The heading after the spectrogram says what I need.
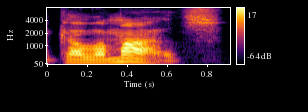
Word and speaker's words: calamari: So, Capacul uh like like calamari in New Jersey, we would say galamad. Yeah, that's the way Italian Americans say it because it was passed down from them saying it incorrectly.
